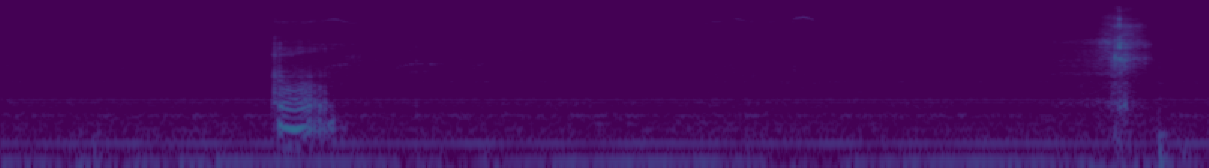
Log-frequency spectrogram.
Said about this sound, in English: Sniffles.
